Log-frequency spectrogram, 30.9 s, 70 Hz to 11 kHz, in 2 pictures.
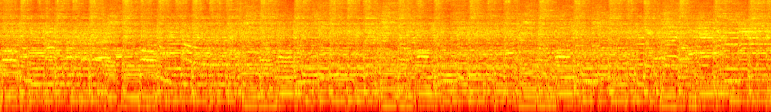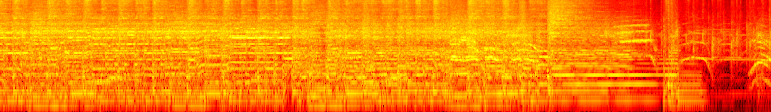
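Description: Live rock band playing electric guitars, bass guitar and drums. About 27 seconds in, the song ends on a held chord that rings and then breaks off.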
